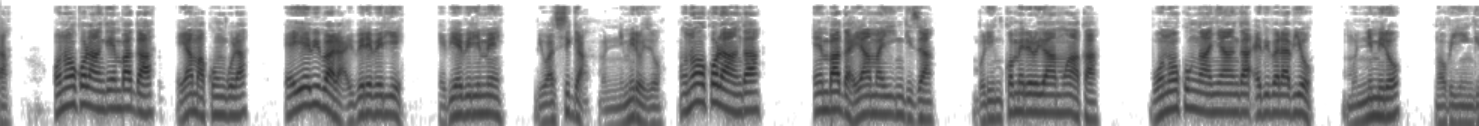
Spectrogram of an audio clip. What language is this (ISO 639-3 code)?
lug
